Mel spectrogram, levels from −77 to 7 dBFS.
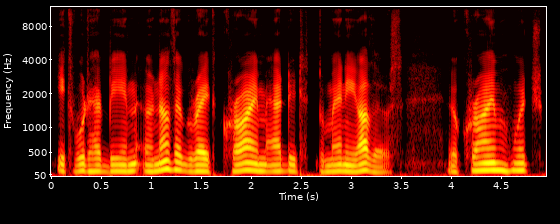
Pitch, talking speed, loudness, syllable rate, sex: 130 Hz, 155 wpm, -18 LUFS, 4.9 syllables/s, male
